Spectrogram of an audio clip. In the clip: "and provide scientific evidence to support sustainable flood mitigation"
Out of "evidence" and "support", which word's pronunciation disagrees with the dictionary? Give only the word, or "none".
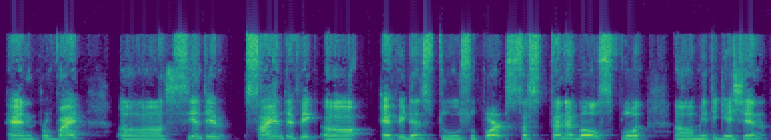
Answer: none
